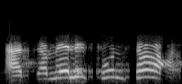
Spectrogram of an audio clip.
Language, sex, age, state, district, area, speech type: Maithili, female, 60+, Bihar, Begusarai, rural, conversation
